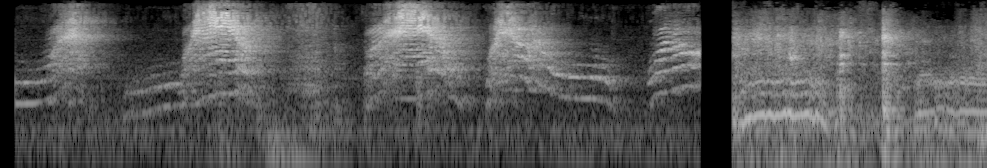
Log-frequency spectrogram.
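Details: Pet cat in a funny cat-and-dog compilation, giving a run of about five loud, strained yowls, each roughly a second long and swelling then falling. An abrupt cut follows, leading into a lower, steadier moaning tone with scattered noise.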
